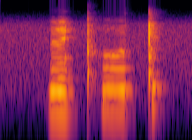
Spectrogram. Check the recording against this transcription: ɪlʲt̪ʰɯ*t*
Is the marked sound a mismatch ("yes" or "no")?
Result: no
